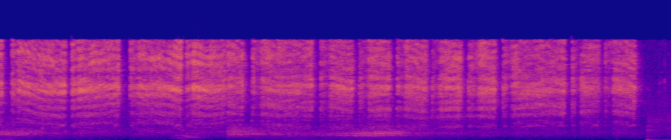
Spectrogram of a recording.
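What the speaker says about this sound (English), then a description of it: "sprayed on some black spray paint to the inside to help freshen it up" Continuous hissing spray from a can of black spray paint onto the inside of an old hand plane, steady and close, with a few brief pauses and bursts across its length.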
